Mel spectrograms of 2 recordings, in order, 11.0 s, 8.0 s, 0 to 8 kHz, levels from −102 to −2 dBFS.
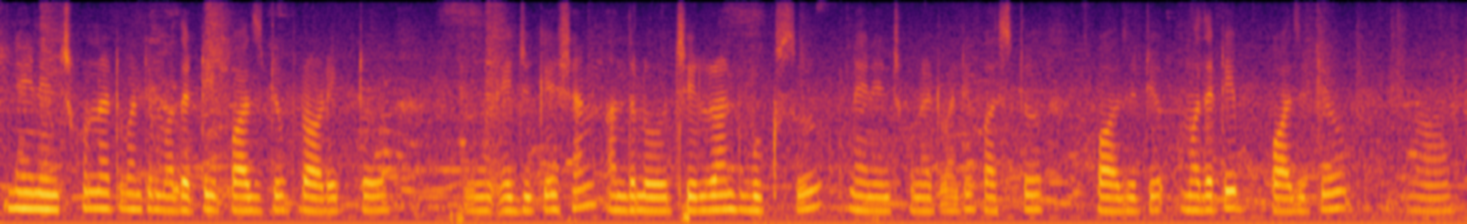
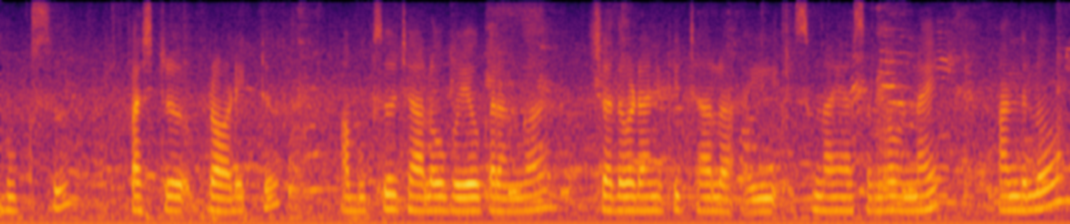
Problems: constant background noise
